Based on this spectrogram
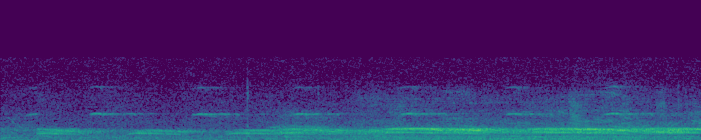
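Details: Jungle babblers in a coffee plantation at Yercaud give harsh, grating chatter that runs almost without a break and grows louder; a faint, high note repeats steadily in the background.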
